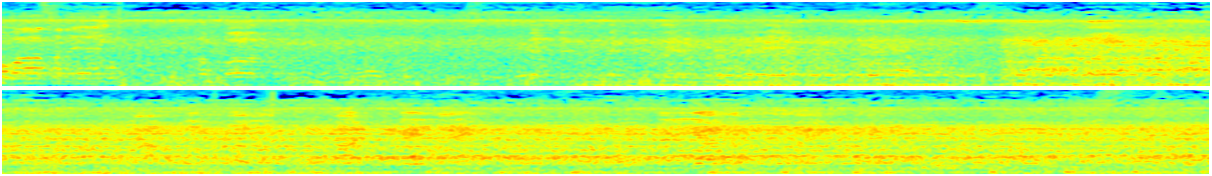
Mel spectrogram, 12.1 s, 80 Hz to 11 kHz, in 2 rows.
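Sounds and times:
loud rumbling background noise: 0:00.0 - 0:12.0.

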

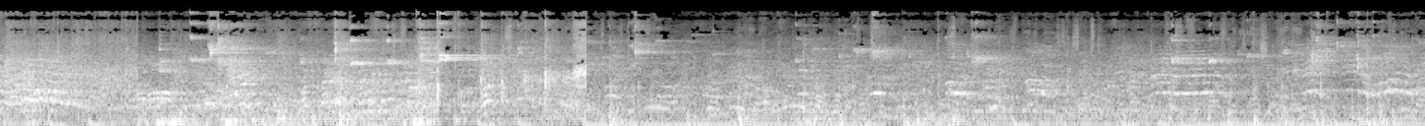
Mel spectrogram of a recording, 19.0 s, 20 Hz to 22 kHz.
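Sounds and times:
shouts and chatter echoing: 0:00.0 - 0:19.0.

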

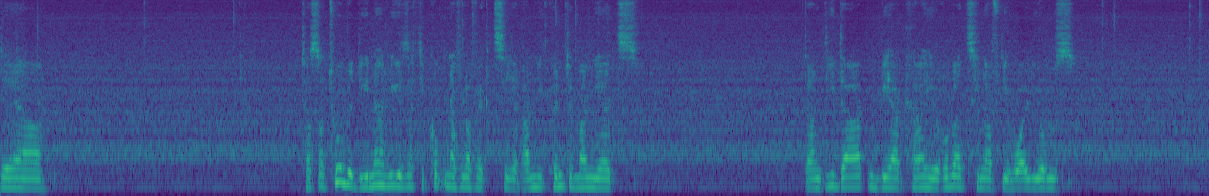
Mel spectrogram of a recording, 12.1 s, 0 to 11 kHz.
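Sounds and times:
server cooling fans whooshing: 0:00.0 - 0:12.0.

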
